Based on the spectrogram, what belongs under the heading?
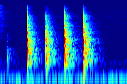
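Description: Four firm knocks on a door in a steady, evenly spaced rhythm, each a sharp thud with a quick decay, fairly loud against a quiet background.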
